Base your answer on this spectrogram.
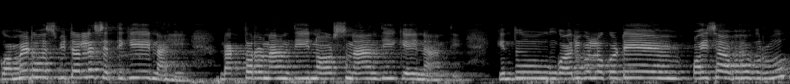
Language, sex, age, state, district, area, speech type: Odia, female, 45-60, Odisha, Dhenkanal, rural, spontaneous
